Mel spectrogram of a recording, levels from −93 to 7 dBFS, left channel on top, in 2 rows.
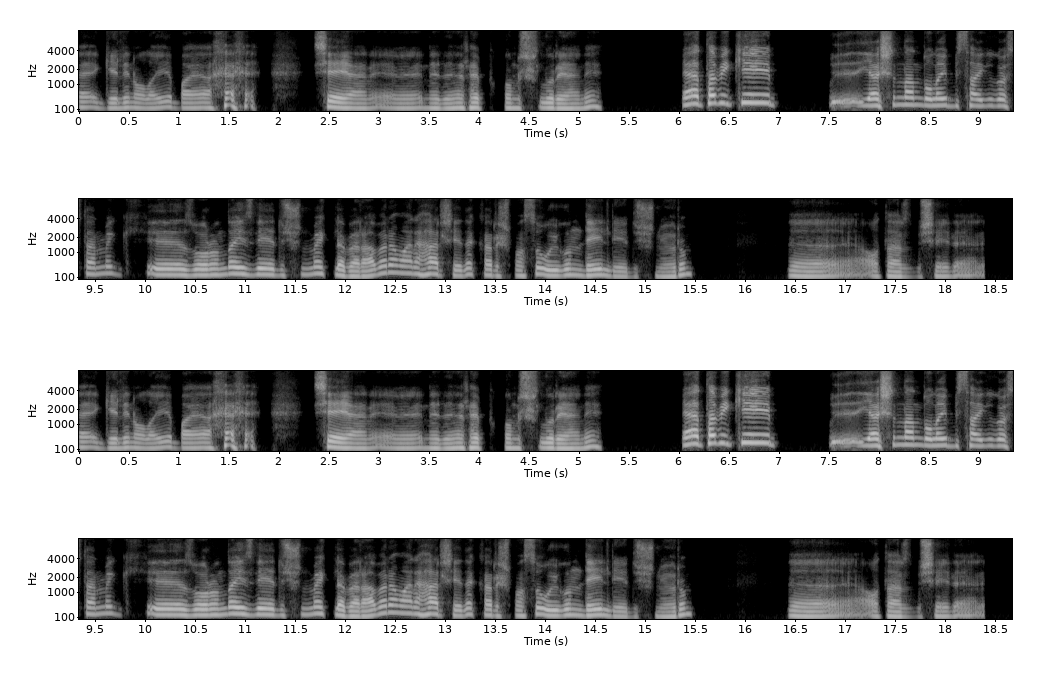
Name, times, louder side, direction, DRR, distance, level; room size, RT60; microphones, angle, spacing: voice 1, 0.0-2.1 2.4-5.2 6.0-7.0 7.5-9.8 10.0-15.5 16.4-18.4, right 1 dB, 10° right, 0.3 m, -27 dB
open air
head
